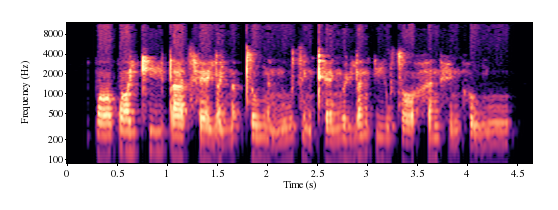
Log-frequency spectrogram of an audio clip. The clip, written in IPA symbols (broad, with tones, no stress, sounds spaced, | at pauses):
p ɔː˨˥ p ɔː˥ j kʰ iː˧ t̪ aː˨˧ t͡sʰ ɛː˨˩ j ɐ˨˩ j n̪ ɐ˨ p̚ t͡s o˧ w ŋ ɐ˨˩ n n̪ uː˨˥ t͡s ɪ˨˩ ŋ kʰ ɛː˨˥ ŋ ɵ˧ ɥ j ɐ˥ n k iː˧ w t͡s ɔː˨ h ɐ˥ n h ɪ˨ ŋ h o˨˩ w ŋ uː˨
